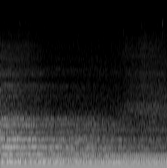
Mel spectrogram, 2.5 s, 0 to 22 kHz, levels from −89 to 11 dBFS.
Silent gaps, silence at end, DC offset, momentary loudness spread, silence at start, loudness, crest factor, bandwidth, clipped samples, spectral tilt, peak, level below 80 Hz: none; 0 s; under 0.1%; 4 LU; 0 s; -29 LUFS; 12 dB; 4 kHz; under 0.1%; -11 dB/octave; -14 dBFS; -34 dBFS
